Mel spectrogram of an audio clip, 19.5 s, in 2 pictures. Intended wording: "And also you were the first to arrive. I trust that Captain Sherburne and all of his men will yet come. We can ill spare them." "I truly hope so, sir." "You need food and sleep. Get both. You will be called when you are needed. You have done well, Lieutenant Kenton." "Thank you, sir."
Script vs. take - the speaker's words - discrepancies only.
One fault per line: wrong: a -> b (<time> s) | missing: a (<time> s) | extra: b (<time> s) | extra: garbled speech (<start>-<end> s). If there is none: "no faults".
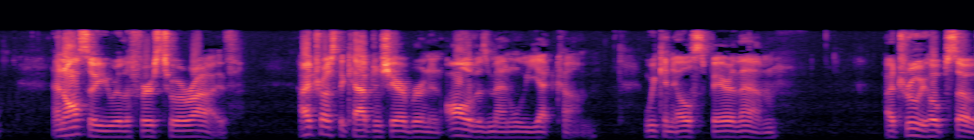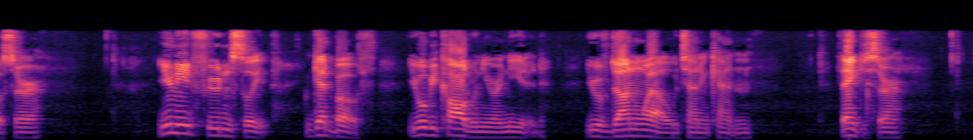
no faults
